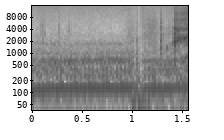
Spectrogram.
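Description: A 2021 BMW M440i xDrive engine holds a steady, loud, droning tone under launch control, then the sound shifts and rises sharply in its last half second as the car pulls away.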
